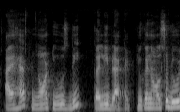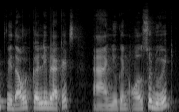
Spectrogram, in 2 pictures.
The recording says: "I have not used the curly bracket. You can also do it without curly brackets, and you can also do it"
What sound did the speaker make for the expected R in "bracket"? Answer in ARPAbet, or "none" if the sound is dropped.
R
